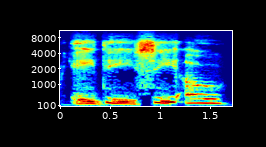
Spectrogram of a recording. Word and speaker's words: ad coelum: ADCOELUM.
